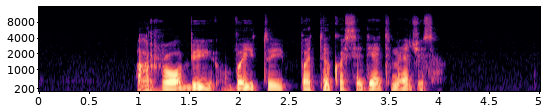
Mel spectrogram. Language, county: Lithuanian, Vilnius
